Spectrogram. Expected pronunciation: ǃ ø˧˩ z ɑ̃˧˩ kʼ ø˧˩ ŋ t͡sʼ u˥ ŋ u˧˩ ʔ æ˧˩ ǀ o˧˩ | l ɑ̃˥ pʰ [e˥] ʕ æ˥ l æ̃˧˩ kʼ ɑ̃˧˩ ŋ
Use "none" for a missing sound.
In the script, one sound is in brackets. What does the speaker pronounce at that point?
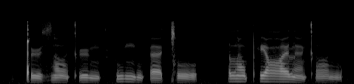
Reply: e˥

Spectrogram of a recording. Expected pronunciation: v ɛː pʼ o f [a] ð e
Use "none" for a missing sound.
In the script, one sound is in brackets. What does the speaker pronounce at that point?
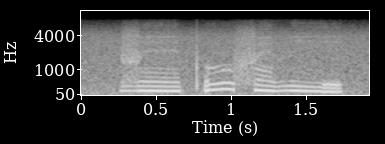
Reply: æ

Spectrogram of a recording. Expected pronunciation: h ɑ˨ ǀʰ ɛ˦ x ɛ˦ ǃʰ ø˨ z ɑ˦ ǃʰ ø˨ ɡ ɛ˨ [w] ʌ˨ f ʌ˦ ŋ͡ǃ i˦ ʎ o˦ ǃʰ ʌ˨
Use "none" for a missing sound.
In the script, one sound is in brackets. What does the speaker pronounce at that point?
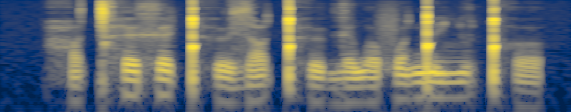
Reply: w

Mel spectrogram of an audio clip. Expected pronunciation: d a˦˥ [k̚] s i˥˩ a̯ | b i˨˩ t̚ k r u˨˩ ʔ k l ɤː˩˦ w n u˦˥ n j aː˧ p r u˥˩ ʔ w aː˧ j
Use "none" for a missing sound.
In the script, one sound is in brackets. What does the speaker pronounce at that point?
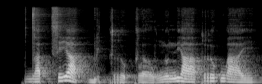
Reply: t̚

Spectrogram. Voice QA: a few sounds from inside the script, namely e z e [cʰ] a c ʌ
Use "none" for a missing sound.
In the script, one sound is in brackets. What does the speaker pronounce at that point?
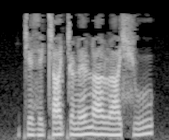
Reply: cʰ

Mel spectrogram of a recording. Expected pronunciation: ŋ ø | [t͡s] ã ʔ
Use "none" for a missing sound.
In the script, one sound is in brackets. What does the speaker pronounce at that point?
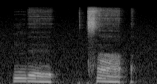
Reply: t͡s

